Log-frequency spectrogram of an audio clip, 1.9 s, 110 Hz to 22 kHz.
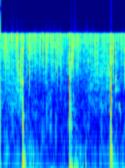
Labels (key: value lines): label: biophony
recorder: SoundTrap 300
